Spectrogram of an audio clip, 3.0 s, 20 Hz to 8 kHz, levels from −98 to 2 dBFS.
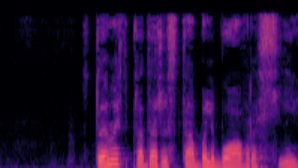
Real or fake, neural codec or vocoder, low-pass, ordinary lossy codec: fake; vocoder, 44.1 kHz, 128 mel bands, Pupu-Vocoder; 7.2 kHz; MP3, 48 kbps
